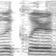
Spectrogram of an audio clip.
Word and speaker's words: Leclerc: Producer Katie's not here, but she's on Twitter at Katie Leclerc. The C at the end is silent.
